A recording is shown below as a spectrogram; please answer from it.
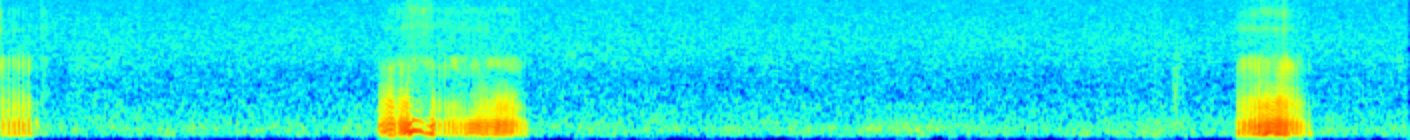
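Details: Snoring in a sleeping cat: brief, low, rattling snorts a few seconds apart in a quiet room.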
